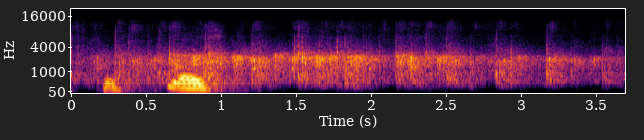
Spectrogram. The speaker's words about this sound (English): I feel like that's a bit like the applause that you give to somebody who's 100 years old. You know, it's like, well, you survived this long, so no matter what, you deserve some applause there, you know.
